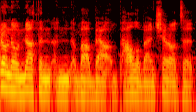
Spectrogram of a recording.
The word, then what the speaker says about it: Paolo Banchero: Paolo Banchero. There we go. That's how you say it. I keep thinking of him like as if he was Brazilian, but no, he's Italian American.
